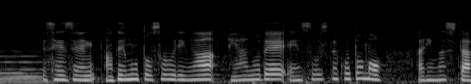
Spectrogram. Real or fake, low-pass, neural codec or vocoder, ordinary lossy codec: fake; 7.2 kHz; codec, 16 kHz, 4 kbps, X-Codec, HuBERT features, trained on balanced general audio; none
